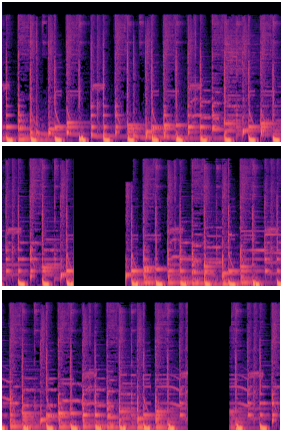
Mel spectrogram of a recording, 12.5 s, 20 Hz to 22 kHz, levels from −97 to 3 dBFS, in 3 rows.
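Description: At 5.25 s and again at 11.15 s a stream reconnect occurs: the connection drops, the player restarts its decoder mid-stream, and the server resends recent data. The audio goes silent for 0.74 s, then repeats from 0.23 s earlier, until 6.22 s. The second gap lasts 0.6 s and replays 0.42 s, until 12.17 s.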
